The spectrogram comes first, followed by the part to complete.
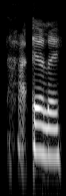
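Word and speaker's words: הָאֵלֶּה: It's ha'ele is Say the word again. These. Say the word again. Ha'ele. Where's the stress? On the second syllable. It's penultimate.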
